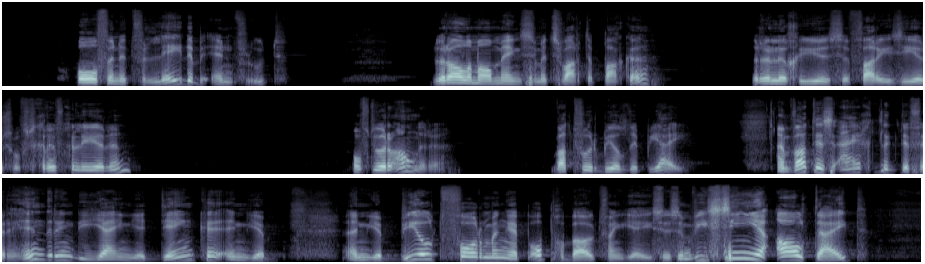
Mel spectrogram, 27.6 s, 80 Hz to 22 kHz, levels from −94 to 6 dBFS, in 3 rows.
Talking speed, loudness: 105 wpm, -28 LUFS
